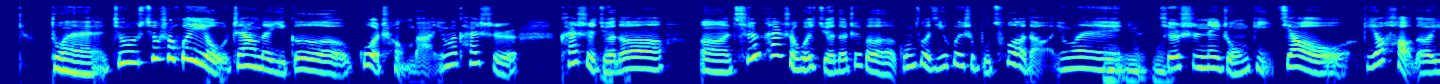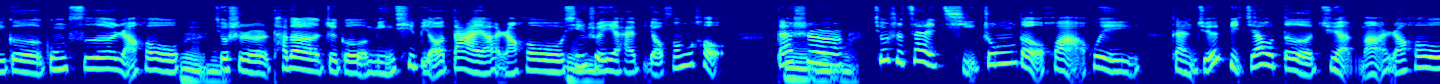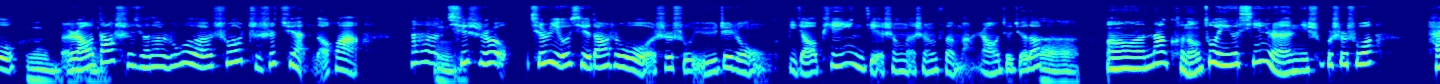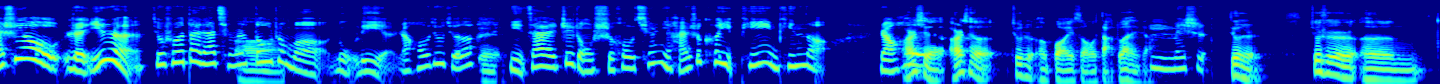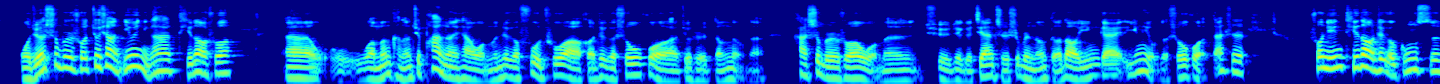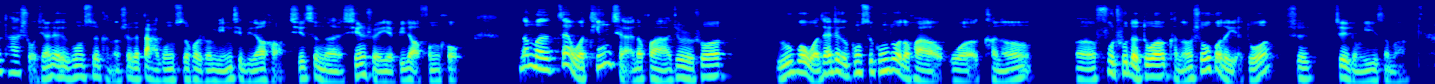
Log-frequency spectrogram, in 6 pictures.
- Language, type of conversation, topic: Chinese, podcast, 你如何判断该坚持还是该放弃呢?
- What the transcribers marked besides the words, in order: lip smack; other background noise; teeth sucking; lip smack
